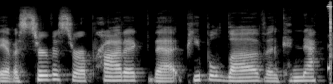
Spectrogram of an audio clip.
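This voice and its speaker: A woman speaks at a moderate pace in a plain, everyday voice with a medium pitch. The recording is very clean, with a silent background. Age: 60s. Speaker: podcast host. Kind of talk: solo podcast talk on leadership. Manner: conversational, with frequent fillers.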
